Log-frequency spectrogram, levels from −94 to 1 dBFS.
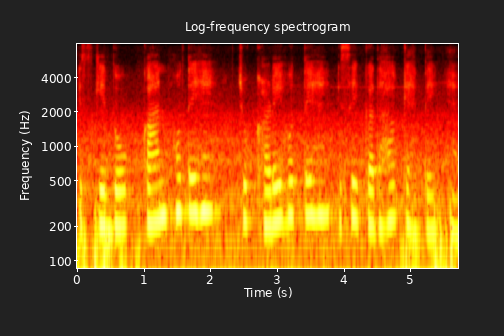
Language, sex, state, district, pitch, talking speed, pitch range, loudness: Hindi, female, Chhattisgarh, Raipur, 225 Hz, 135 wpm, 205-250 Hz, -18 LUFS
